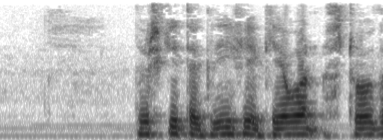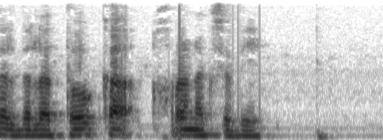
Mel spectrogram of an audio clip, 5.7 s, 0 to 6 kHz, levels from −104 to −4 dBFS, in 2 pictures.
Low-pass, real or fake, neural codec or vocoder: 5.4 kHz; real; none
